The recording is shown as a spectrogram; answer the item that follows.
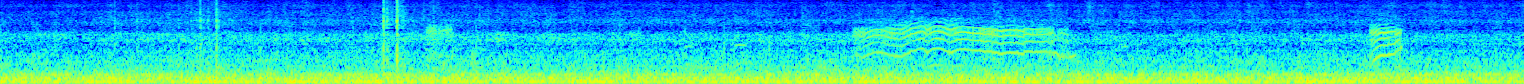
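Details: Newborn one-day-old kit fox babies giving a wavering, trilled whine of about a second, then a brief shorter cry, over a steady low hum.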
